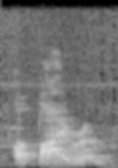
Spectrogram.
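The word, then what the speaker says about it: Abhiram: how do you say his name it's a Byram a bias a b h i r a m okay so a b is up that means father like AVI or Abraham so Byram so I would be a good the hand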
